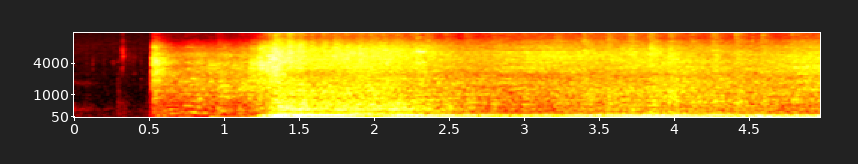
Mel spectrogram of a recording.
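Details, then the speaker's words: Porsche 996 C2 started after replacing the EVAP charcoal canister, done to fix hard hot restarts; quick crank catches cleanly, brief rev, settles to steady low idle with no odd noises; normal start, repair likely fixed it. "It's not going to be doing much at the moment. So that's all good though."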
